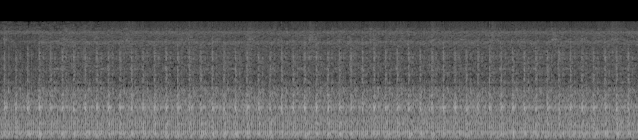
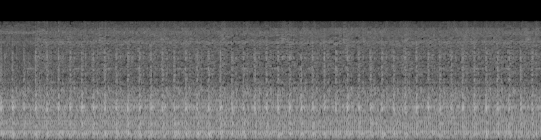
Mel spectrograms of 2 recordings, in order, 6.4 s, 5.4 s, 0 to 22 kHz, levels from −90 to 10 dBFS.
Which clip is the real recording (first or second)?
second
